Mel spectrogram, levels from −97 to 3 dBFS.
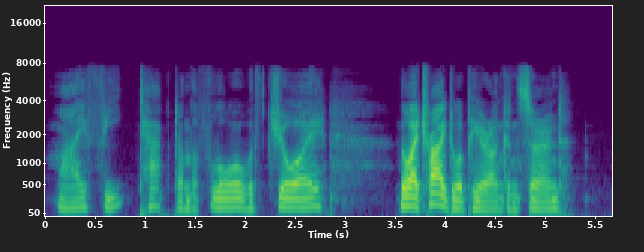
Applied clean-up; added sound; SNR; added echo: none; none; none; none.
